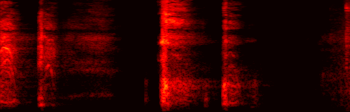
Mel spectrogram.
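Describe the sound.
A person who has choked coughs and clears their throat in a few harsh, separate bursts with short quiet gaps between them.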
